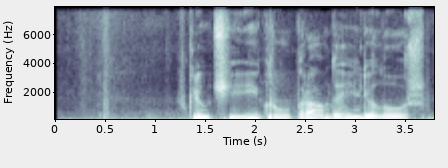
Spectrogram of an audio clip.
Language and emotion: Russian, neutral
